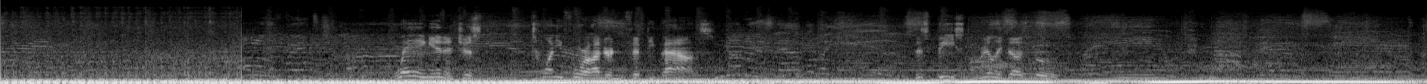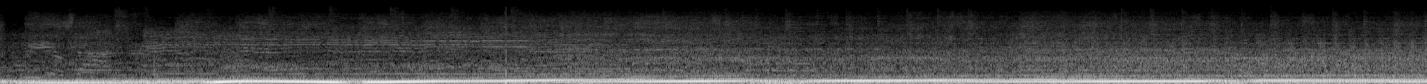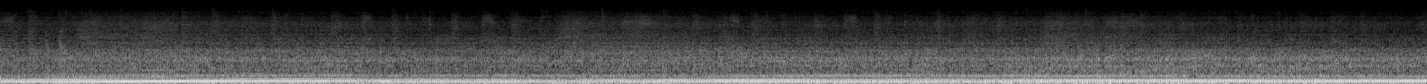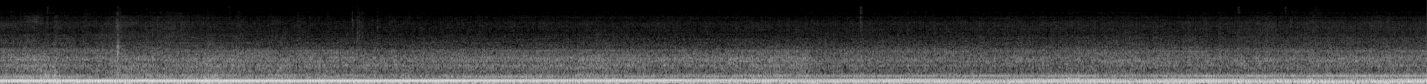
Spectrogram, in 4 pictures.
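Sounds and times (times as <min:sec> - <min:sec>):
car engine from inside cabin: 0:00.0 - 0:57.0.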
